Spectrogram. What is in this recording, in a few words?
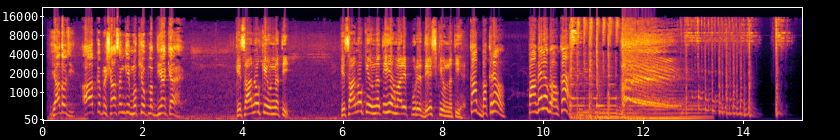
Dialogue Ringtone; Peepli Live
